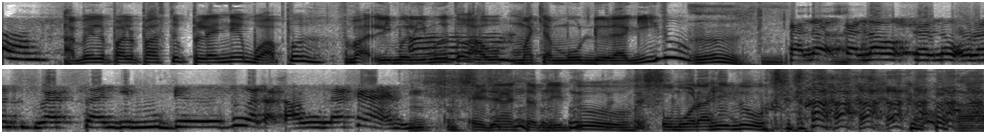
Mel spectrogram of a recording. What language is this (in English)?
Malay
